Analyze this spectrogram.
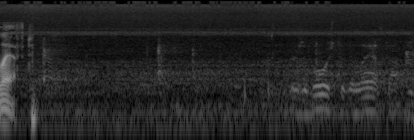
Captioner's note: katydids forest sounds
